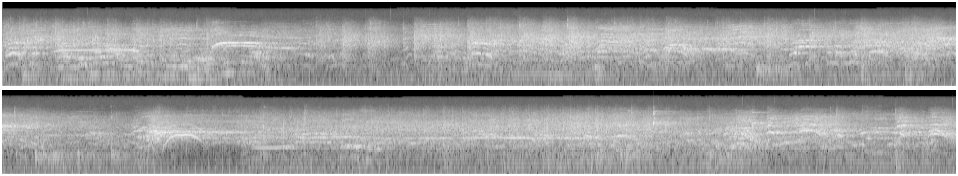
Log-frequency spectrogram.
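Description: A crowd of spectators shouts and cheers in a large echoing gym.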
